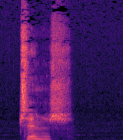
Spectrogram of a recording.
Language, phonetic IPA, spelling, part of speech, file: Polish, [t͡ʃɨ̃w̃ʃ], czynsz, noun, Pl-czynsz.ogg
